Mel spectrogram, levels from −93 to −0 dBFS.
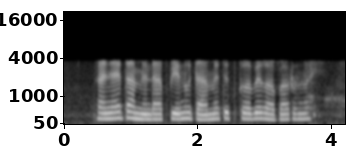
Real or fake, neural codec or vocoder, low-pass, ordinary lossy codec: fake; autoencoder, 48 kHz, 32 numbers a frame, DAC-VAE, trained on Japanese speech; 3.6 kHz; none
